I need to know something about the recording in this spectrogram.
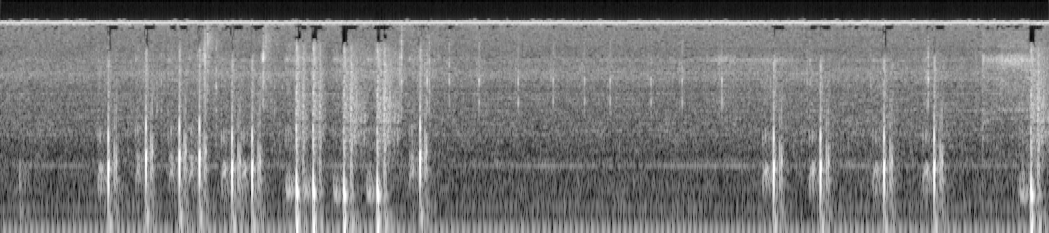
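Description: Footsteps knock on a wooden floor.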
